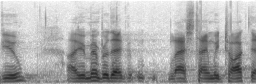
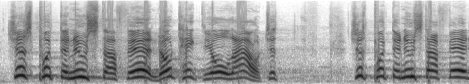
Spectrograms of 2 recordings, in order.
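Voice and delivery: pleading; 11 semitones higher than usual. Retold or imitated. Patient pleading with dentist.

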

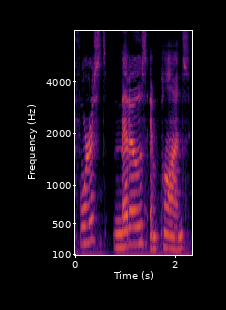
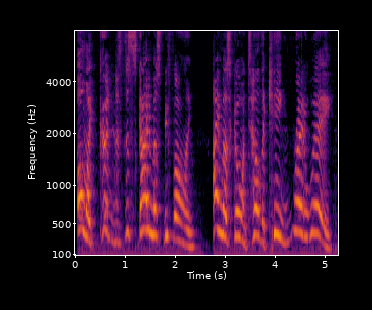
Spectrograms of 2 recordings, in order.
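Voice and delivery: high, louder flustered panic; panicked hen; 8 semitones higher, 6 dB louder than usual. Acted. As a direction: squawk it out in alarm. Hen panics sky is falling.

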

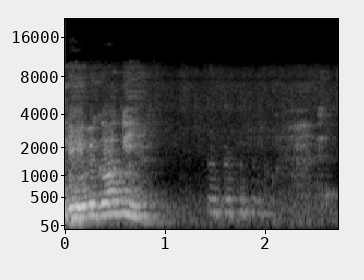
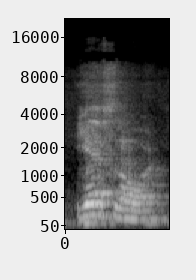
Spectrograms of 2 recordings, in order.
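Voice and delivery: Peter's humble answer; 6 semitones lower than usual. Acted. Peter answering Jesus, voiced.

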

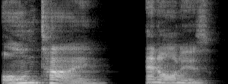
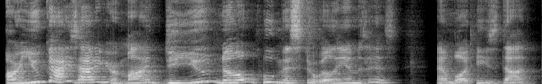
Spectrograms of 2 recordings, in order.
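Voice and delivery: high-pitched, exasperated outburst; retold indignant yell; 8 semitones higher than usual. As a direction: challenge them in disbelief, pitch way up. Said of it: "I wanted to yell at them".

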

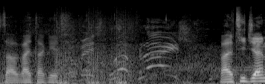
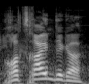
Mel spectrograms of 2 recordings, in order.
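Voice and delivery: excited yell; 8 semitones higher, 4 dB louder than usual. Real, not acted. Gamer hype mid-fight.

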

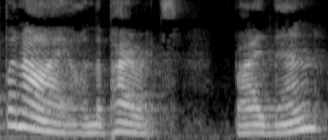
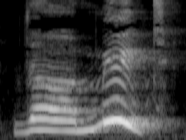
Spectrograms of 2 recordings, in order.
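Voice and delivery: louder roared chorus; crew roar; 4 dB louder than usual. A narrator's reading. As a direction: roar it like hungry pirates. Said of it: "we all roared".

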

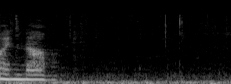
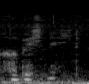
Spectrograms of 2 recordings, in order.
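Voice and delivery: softer whispered no; whispered denial; 7 dB quieter than usual. Acted. Girl denies murder to listener in a soft whisper. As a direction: hush it like a secret.

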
